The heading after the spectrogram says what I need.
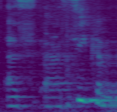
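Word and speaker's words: caecum: Cecum, it's spelled like, you don't need to remember this kind of thing.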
